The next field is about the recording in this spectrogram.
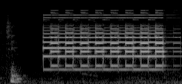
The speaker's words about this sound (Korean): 아, 이 시간에 또 뭐 전화질이야.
